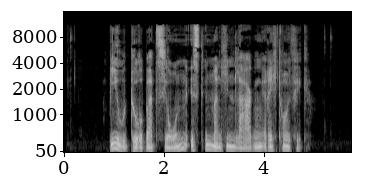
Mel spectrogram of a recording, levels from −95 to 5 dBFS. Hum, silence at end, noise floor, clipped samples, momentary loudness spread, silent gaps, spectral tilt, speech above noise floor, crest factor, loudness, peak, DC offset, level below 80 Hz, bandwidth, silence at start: none; 0.9 s; -77 dBFS; under 0.1%; 10 LU; none; -3.5 dB/octave; 54 dB; 22 dB; -22 LUFS; -2 dBFS; under 0.1%; -44 dBFS; 11.5 kHz; 0.9 s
